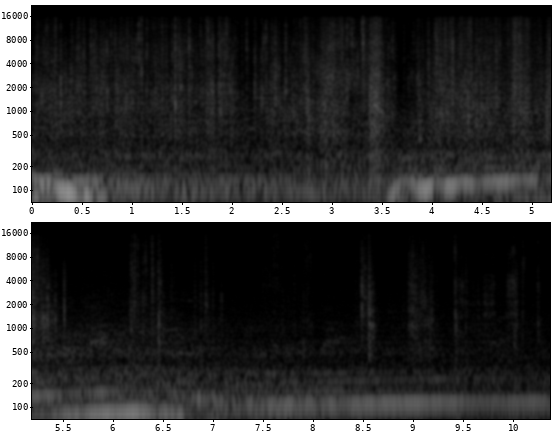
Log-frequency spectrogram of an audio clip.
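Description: Plastic courier mailer pouch crinkling and rustling as it is opened and handled, dense and continuous at first, then thinning to separate lighter rustles and ticks from about halfway through.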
